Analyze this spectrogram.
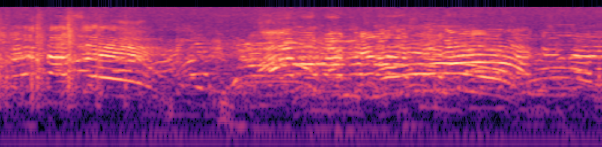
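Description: A football thuds as a child kicks it.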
